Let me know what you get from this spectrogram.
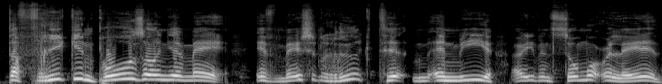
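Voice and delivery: put-on loud, cheeky Scottish accent; brash Glasgow-style Scottish accent; Piper Niven Scottish accent. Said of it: "I'm gonna do it in a Scottish accent".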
